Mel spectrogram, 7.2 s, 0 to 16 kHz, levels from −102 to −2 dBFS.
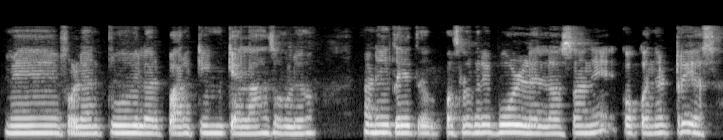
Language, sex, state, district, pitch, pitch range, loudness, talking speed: Konkani, male, Goa, North and South Goa, 195 Hz, 185-200 Hz, -16 LUFS, 150 wpm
